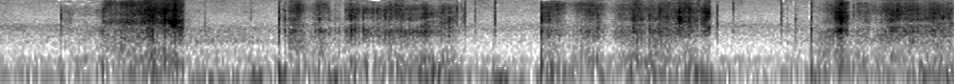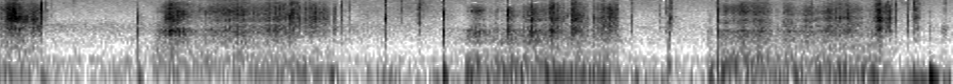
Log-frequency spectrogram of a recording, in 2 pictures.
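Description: A yellow honeycomb-print beeswax cotton food wrap is rubbed, scratched with long nails and crinkled. Bursts of crisp crinkling and scratchy rasping come and go, with bright hiss over a low rumble and brief pauses between passes.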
